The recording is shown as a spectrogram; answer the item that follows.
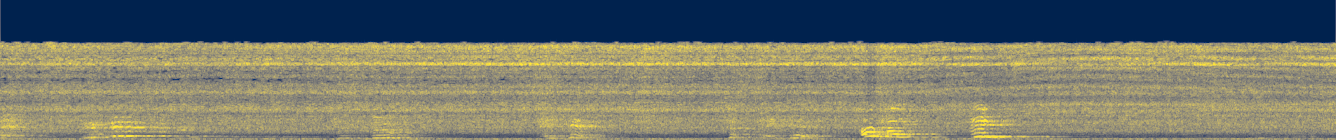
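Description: Short bursts of voice on stage, brief calls and exclamations with rising pitch, some not clear words, over a steady background hiss.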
